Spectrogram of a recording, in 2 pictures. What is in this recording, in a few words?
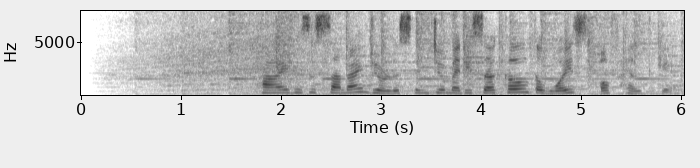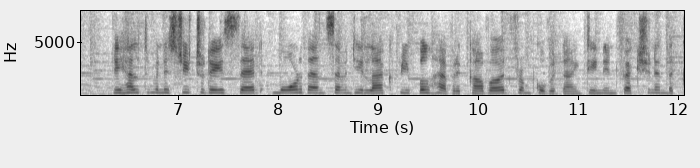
english news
